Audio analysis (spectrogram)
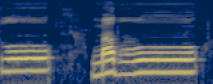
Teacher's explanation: واو مدہ ایک الف دار میں کھینچیں گے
